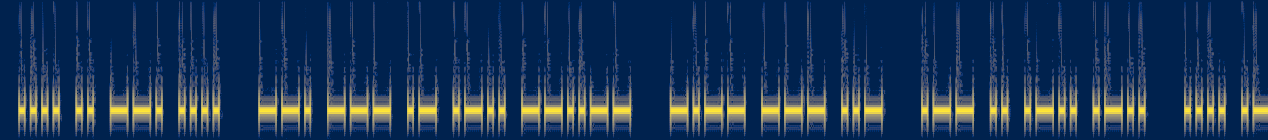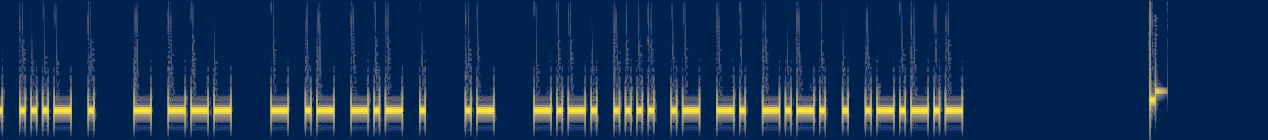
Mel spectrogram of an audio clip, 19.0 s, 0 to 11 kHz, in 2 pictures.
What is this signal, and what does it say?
Morse code, heard as a keyed tone, about 28 wpm, 700 Hz. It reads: HIGH GOAL, YOU WILL HAVE TO TAKE A CHANCE.
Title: Sentences from Top 1000 Words - Review Part 6 - 28wpm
